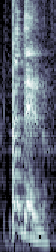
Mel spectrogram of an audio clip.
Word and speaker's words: padel: C'était intéressant, ça prononce comment? Padel. Exactement. La vraie prononciation, c'est padel.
